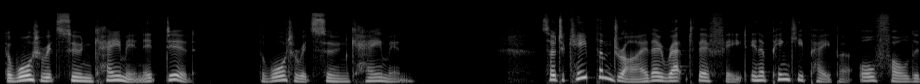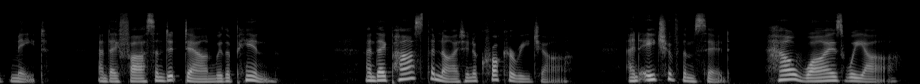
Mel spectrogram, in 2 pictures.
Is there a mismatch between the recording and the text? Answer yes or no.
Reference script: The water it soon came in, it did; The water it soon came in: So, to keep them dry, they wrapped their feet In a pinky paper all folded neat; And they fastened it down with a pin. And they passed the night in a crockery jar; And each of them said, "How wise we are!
no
